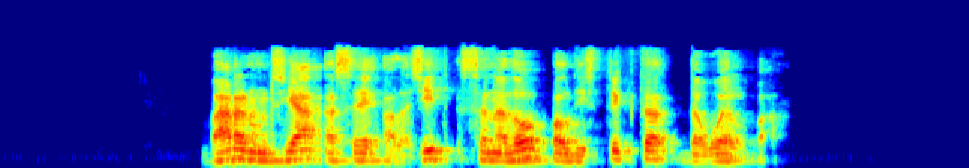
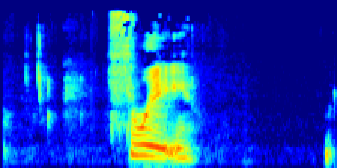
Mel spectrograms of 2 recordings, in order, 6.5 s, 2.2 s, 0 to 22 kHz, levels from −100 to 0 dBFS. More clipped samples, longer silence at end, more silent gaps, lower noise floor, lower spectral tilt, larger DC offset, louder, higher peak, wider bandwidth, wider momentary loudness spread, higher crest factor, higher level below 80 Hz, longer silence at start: neither; first, 1.3 s vs 0.05 s; neither; first, under -90 dBFS vs -84 dBFS; first, -4.5 dB/octave vs -2.5 dB/octave; neither; first, -19 LUFS vs -25 LUFS; first, -2 dBFS vs -6 dBFS; second, 8.2 kHz vs 17 kHz; second, 8 LU vs 25 LU; about the same, 20 dB vs 24 dB; first, -62 dBFS vs -76 dBFS; first, 1.4 s vs 0.75 s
